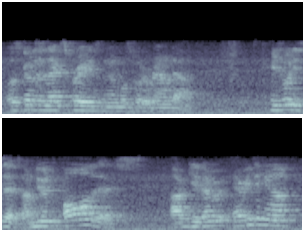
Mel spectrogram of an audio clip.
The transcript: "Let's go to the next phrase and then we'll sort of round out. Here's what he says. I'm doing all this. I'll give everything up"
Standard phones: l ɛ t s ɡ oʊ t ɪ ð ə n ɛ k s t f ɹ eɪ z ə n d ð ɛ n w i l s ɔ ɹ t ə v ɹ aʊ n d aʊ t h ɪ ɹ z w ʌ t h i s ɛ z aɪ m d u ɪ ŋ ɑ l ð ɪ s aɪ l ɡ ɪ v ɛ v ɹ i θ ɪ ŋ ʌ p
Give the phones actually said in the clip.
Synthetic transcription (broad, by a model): l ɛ t s ɡ oʊ t ɪ ð ə n ɛ k s t f ɹ eɪ z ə n ð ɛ n w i l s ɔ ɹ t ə ɹ aʊ n d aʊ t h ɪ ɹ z w ʌ t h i s ɛ z aɪ m d u ɪ ŋ ɑ l ð ɪ s aɪ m ɡ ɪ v ɛ v ɹ i θ ɪ ŋ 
